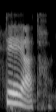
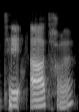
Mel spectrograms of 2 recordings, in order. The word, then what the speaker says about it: théâtre: J'étudie, géographie, théâtre. Also note that the A on théâtre is pronounced like an R sound, like R.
